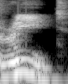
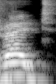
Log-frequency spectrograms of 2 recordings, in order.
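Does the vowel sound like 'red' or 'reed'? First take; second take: reed; red. First: The vowel is long, as in 'reed'. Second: The vowel is short, as in 'red'. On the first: The action happens now or habitually. "when it is in the present form" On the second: The action happened in the past. "When the same word is used as past form"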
